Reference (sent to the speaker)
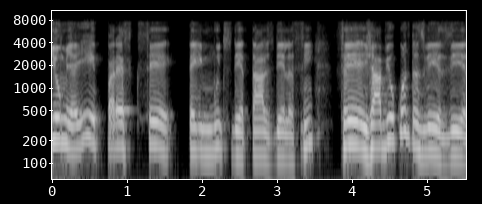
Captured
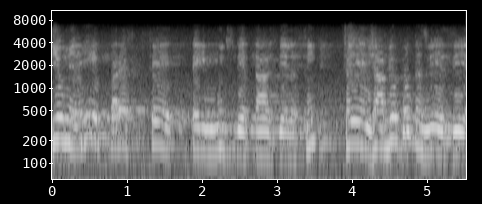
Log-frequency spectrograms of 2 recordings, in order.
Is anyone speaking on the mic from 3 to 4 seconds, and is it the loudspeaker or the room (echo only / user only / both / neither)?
echo only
